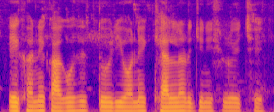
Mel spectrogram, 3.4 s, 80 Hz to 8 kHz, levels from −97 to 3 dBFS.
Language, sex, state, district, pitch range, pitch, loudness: Bengali, male, West Bengal, Cooch Behar, 110-115 Hz, 115 Hz, -21 LUFS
